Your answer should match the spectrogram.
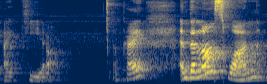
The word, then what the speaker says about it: IKEA: it's a Swedish company I don't know how they pronounce it in Sweden I would say probably Ikea or something something similar but when we pronounce it in English we don't say it we say Ikea okay and the last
